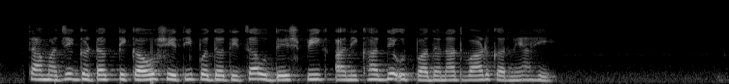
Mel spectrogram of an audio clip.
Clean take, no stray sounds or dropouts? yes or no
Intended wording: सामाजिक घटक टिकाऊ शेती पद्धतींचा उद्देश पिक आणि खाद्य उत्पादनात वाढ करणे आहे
yes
